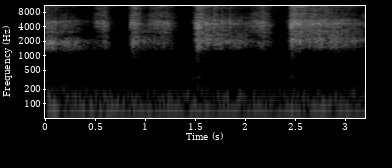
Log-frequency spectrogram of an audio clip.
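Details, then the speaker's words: Gel blaster (SCAR) gearbox, halves together, spur gear with bearings spun by finger during shimming: soft airy whirring bursts, and the gear is not rubbing on the bearing housing. "You can hear that it's not rubbing on that bearing housing, which is good. It's a good start."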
